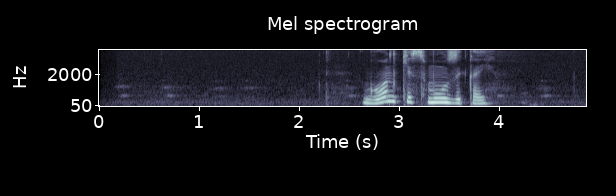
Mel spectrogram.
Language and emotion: Russian, positive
